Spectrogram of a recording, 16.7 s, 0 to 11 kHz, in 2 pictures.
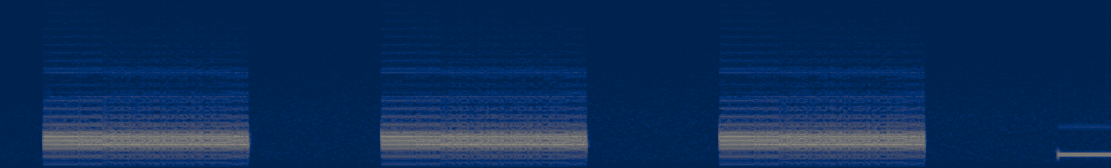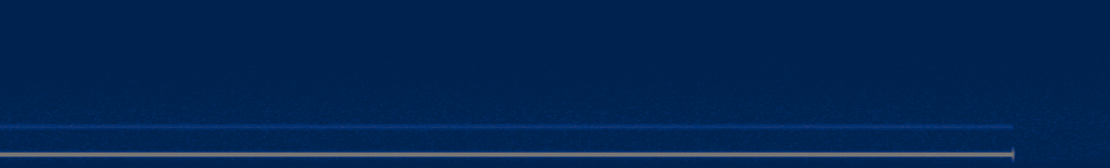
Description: Emergency Alert System (SAME) tones (header bursts, then the 853 and 960 Hz attention tone), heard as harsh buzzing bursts, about 520.83 baud.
